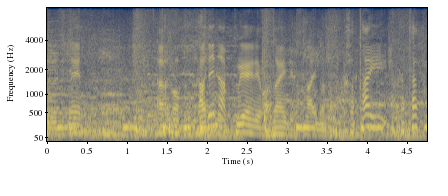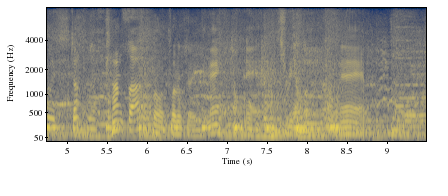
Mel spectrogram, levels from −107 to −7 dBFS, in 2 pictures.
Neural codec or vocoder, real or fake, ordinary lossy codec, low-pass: codec, 16 kHz, 4 kbps, X-Codec, HuBERT features, trained on balanced general audio; fake; none; none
